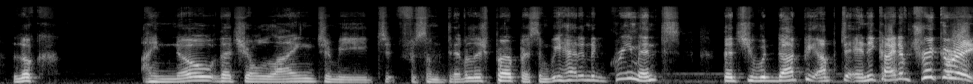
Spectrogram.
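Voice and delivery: fed-up, worn-out exasperation, slow and high. Voicing a creature who suspects the players of deceiving it; exasperated. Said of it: "You hear sort of an exasperated sigh".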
